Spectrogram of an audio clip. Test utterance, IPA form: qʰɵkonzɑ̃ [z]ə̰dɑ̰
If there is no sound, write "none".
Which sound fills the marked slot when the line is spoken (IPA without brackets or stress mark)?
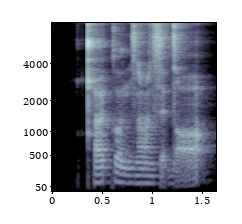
z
